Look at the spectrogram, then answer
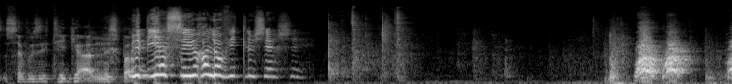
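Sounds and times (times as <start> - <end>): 
speech: 0.1 - 3.2, 6.4 - 6.9
dog barking: 6.3 - 7.3.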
